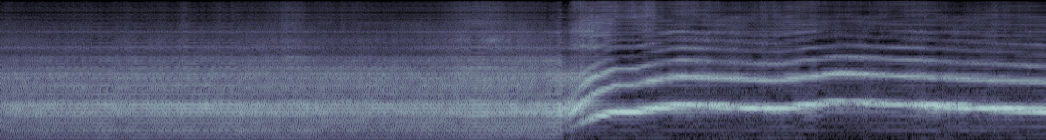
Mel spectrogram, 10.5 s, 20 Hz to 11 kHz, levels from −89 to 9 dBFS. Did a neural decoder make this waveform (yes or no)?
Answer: yes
